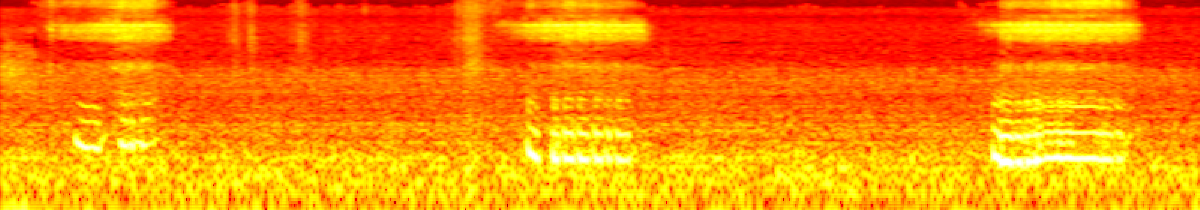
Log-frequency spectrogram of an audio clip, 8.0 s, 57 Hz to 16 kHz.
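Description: Three whistling, squeaky snores at irregular intervals, roughly 19 a minute, over steady background hiss.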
